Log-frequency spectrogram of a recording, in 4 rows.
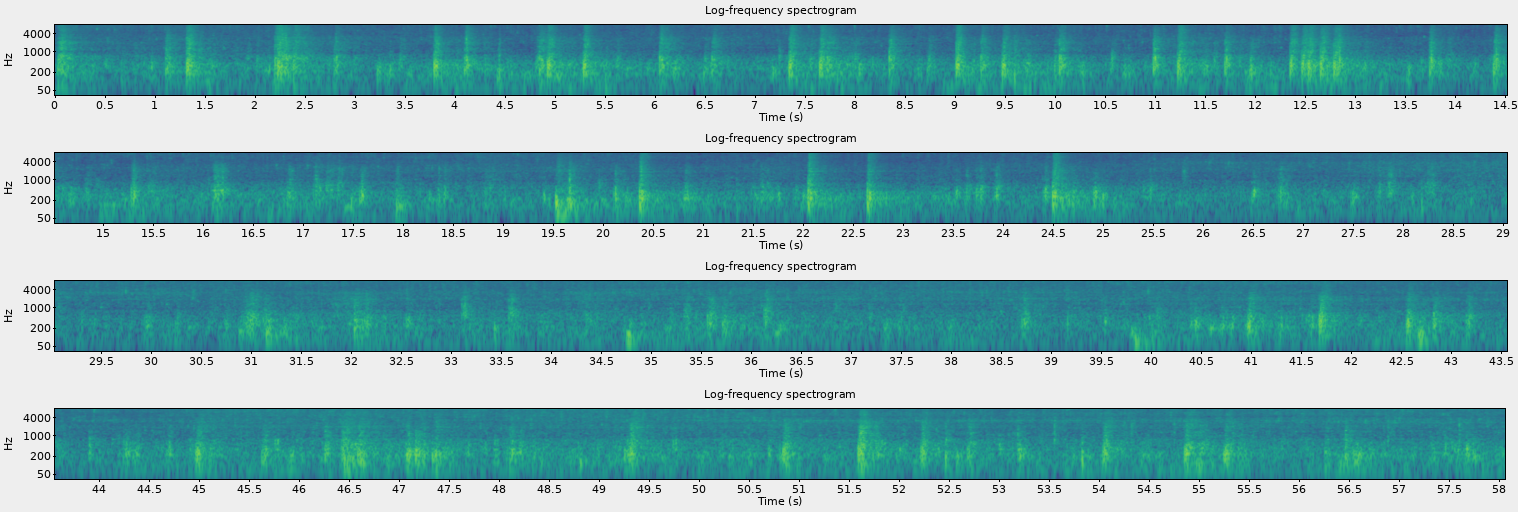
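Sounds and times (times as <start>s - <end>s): fireworks bangs and booms: 0.0s - 58.0s.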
